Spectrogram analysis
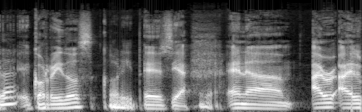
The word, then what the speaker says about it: corridos: So it's funny because I there's this stuff in like Spanish music called corridos, and it's like this. How do you say that? Corridos.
